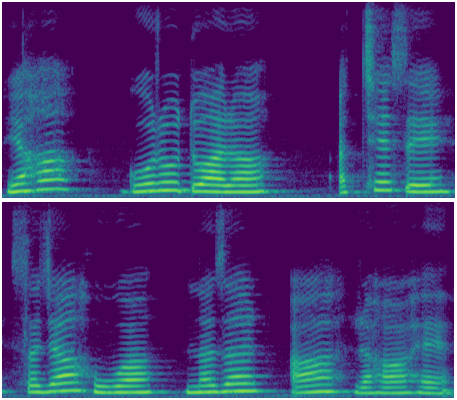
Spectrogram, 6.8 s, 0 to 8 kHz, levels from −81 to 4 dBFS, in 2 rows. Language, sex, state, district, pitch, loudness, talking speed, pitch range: Hindi, female, Madhya Pradesh, Bhopal, 275 Hz, -17 LUFS, 90 wpm, 255-300 Hz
